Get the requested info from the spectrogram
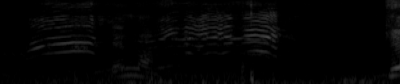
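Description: Faint, high-pitched shouts of children on the pitch: a short call near the start and a few more about a second in, with a lower voice briefly between them.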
